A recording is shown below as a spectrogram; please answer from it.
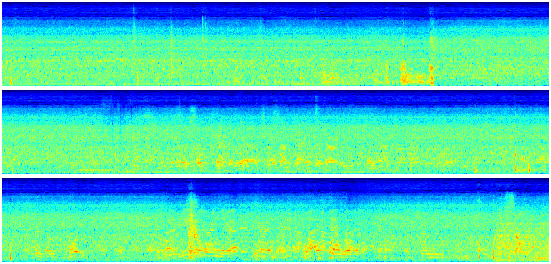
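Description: Steady hum and hiss of a submarine control room, with indistinct voices talking in the background from about halfway through.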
